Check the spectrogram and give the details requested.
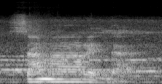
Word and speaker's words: Samarinda: atau sekitar Dekade 1980-an warga masih menyebut Samarinda dengan lafal sama Renda pengucapan huruf s seperti kata beta walaupun dalam bahasa penulisannya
